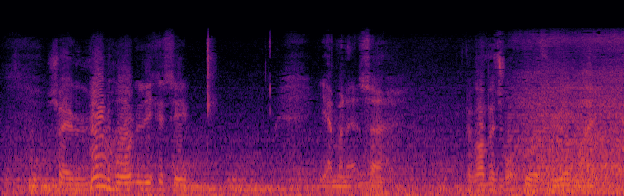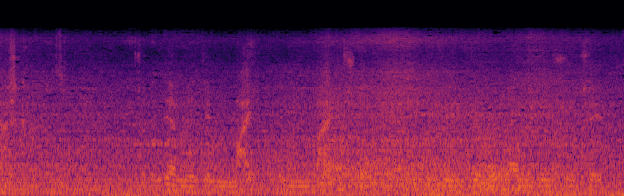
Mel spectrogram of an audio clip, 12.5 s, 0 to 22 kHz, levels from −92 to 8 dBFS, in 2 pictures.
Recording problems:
garbled, watery; slightly; nothing above 10.5 kHz
rain or running water; very loud; throughout; 2 dB above the speech
wind noise on the microphone; occasional gusts; 20 dB below the speech

